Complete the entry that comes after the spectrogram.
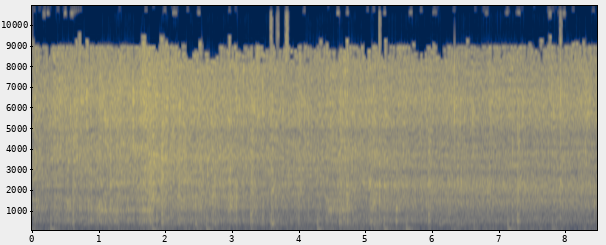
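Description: Chopped onions and minced garlic sizzling steadily in oil in a stainless steel pot.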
